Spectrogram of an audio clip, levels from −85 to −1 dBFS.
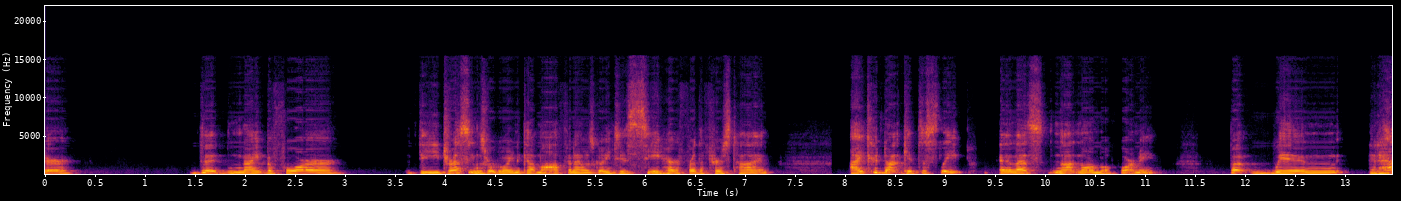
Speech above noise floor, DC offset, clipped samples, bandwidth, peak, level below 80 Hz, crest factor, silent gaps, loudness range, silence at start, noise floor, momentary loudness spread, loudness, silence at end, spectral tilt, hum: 49 dB; under 0.1%; under 0.1%; 15.5 kHz; -8 dBFS; -62 dBFS; 14 dB; none; 2 LU; 0 s; -70 dBFS; 8 LU; -22 LUFS; 0 s; -6 dB/octave; none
